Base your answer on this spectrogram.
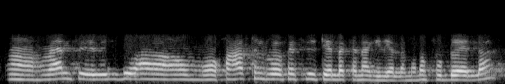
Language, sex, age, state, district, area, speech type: Kannada, female, 30-45, Karnataka, Bangalore Rural, urban, conversation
